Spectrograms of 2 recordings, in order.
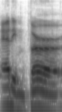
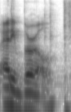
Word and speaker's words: Edinburgh: ，所以他不是念作 Edinburgh, 他念作 Edinburgh, 所以有一个这个 Borough 这个词就。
